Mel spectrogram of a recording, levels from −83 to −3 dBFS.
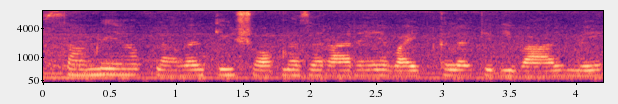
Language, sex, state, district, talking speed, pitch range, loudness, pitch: Hindi, female, Chhattisgarh, Raipur, 200 wpm, 185-195 Hz, -17 LUFS, 190 Hz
